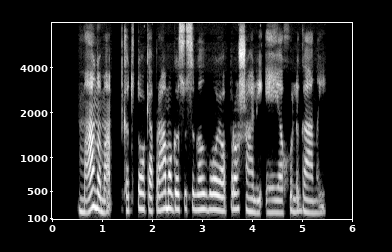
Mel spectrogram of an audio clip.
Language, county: Lithuanian, Kaunas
